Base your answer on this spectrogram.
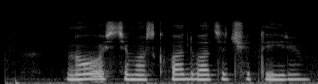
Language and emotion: Russian, sad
